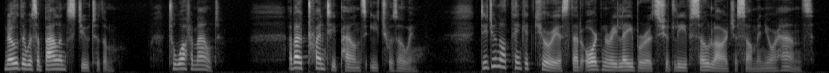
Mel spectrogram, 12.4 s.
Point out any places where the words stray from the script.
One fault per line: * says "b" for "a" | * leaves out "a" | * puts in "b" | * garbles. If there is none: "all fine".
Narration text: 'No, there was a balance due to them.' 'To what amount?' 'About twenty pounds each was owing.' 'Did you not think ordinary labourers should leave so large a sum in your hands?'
* puts in "it curious that"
